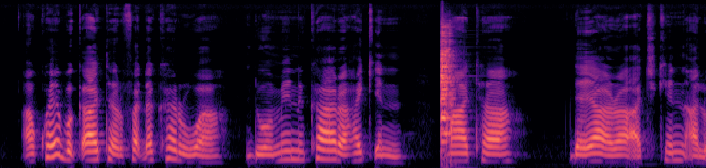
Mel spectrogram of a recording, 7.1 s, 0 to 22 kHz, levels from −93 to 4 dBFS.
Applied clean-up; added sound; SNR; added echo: none; Tools; -2 dB; none.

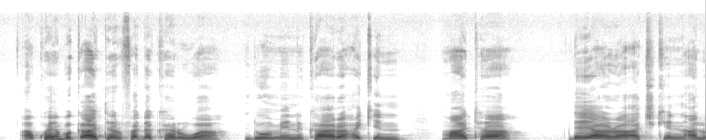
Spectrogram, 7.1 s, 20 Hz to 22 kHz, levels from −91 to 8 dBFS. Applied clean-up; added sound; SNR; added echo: none; none; none; none.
